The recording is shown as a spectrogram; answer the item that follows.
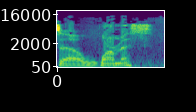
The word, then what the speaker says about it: Wormuth: It's Wormuth. – Wormuth. There you go. Okay. – There you go. – So it's less on the U.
